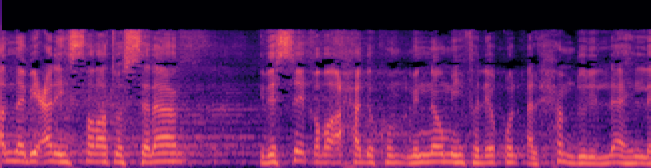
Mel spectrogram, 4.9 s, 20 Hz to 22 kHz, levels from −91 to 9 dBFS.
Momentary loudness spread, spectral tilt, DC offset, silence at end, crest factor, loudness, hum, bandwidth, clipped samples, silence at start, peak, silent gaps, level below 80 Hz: 11 LU; -3.5 dB/octave; under 0.1%; 0 s; 18 dB; -19 LUFS; none; 11 kHz; under 0.1%; 0 s; -4 dBFS; none; -58 dBFS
